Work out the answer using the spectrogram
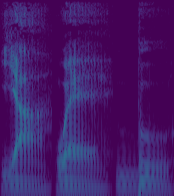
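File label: "yawebu", concatenated syllables; Affixing experiment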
